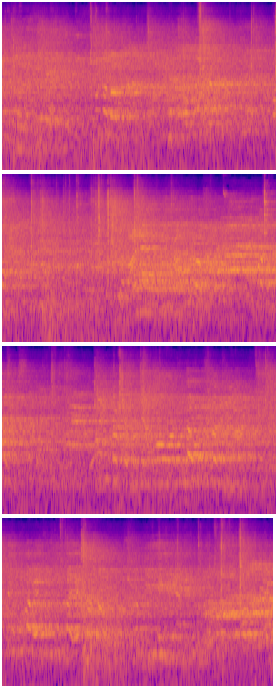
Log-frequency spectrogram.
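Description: Badminton rackets striking shuttlecocks, sharp irregular clicks from several games at once, over indistinct chatter echoing in a large sports hall.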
